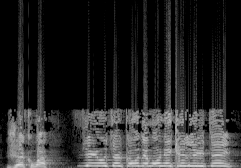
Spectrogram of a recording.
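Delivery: high, loud desperate cry. Acted. Father crying out to Jesus for his son, loud and high. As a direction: cry out for help at the top of the voice. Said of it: "le père de l'enfant s'écria".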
